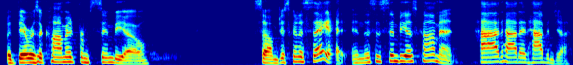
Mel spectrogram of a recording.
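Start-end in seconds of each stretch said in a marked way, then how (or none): 5.9-7.1 Massachusetts accent with dropped r's; old Boston accent. Shown as a demonstration. Podcaster reading a viewer's comment in her old Massachusetts accent. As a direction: say it like a Boston-area local. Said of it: "that's how I would say that".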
